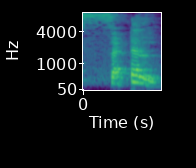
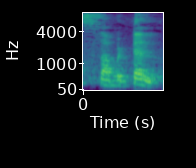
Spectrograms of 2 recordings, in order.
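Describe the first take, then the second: First: "subtle" said as SUT-tl, no b; silent b. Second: "subtle" said as SUB-tl, b sounded; wrong subtle. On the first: Teacher corrects students' pronunciation, b silent. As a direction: drop the b in "subtle", slowly. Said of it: "The B is silent over here". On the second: Teacher shows students the mistake, b sounded. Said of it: "not subtle". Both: Shown as a demonstration.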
